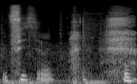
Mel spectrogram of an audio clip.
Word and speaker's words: Pfister: Troisième film, Transcendance, que vous pouvez voir en 3D ou pas, réalisé par Wally Pfister. Je sais pas comment on prononce ça. Comment on prononce un P et un F ? Pfister ? Pfister, oui.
